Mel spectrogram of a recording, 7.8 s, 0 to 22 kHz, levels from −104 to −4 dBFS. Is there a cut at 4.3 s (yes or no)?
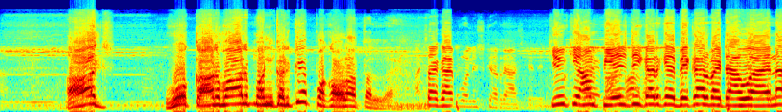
yes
